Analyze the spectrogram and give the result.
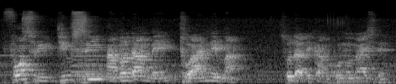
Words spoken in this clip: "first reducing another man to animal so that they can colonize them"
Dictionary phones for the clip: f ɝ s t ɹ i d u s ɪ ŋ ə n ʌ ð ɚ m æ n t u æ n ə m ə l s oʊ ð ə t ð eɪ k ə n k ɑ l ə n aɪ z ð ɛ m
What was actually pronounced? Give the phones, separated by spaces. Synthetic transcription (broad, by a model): f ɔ s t ɹ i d u s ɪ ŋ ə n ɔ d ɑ m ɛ n t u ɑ n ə m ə s oʊ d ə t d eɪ k ə n k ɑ n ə n aɪ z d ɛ m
